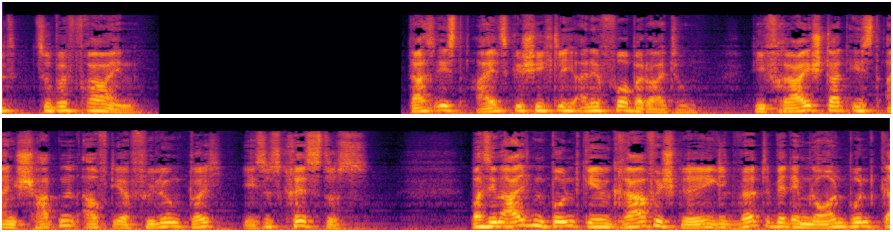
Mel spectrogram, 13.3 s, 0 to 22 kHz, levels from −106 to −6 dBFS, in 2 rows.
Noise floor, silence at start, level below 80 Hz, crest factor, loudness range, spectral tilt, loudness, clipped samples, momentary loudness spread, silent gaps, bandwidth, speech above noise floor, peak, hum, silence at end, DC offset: -53 dBFS; 0 s; -44 dBFS; 18 dB; 6 LU; -5 dB/octave; -21 LUFS; under 0.1%; 10 LU; 1.18-2.99 s; 13.5 kHz; 32 dB; -4 dBFS; none; 0 s; under 0.1%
